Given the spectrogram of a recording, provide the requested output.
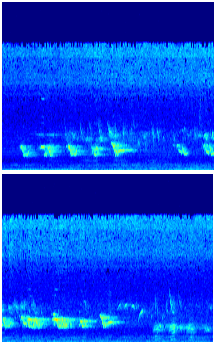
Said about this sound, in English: And it is a great day for birds. Can you hear them?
